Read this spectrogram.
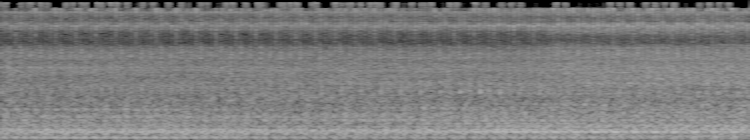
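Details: Hyundai Elantra after rod bearing replacement: steady petrol idle with a faint light tick about four times a second. The heavy rod knock is gone and the engine runs evenly.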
